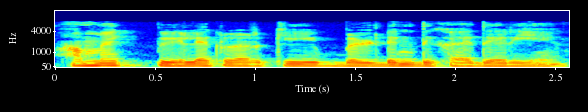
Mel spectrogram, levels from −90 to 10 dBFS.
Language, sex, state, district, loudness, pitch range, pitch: Hindi, male, Rajasthan, Jaipur, -14 LUFS, 100-115 Hz, 110 Hz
